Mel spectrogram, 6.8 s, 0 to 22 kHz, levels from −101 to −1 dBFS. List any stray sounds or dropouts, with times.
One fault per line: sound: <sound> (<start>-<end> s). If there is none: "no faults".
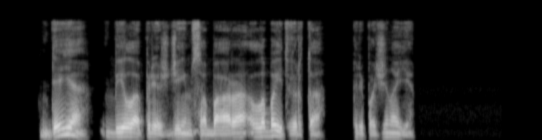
no faults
